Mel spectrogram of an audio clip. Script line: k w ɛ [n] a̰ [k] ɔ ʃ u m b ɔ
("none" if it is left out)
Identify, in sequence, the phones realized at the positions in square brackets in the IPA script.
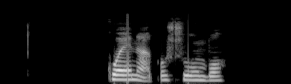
n, k

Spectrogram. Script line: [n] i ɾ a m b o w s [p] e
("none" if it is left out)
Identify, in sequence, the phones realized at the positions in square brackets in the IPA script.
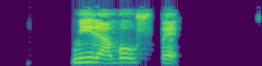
m, p

